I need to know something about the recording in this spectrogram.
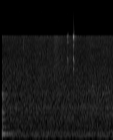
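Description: A single computer mouse click about one and a half seconds in, right-clicking to open a menu, over a steady low hum and hiss from the recording microphone. A brief bump sounds as the recording starts.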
